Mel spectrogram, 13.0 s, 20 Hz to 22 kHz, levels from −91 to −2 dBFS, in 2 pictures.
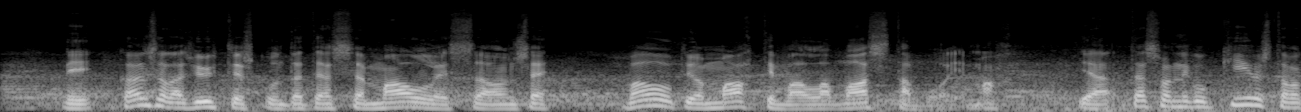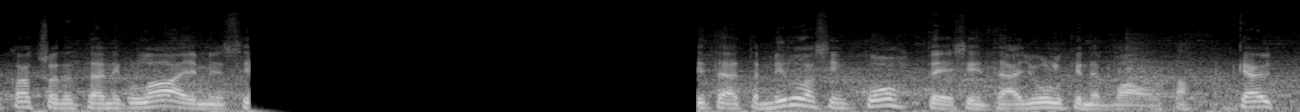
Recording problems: muffled; very; fading above 3.5 kHz
household noises; noticeable; throughout; 20 dB below the speech
murmuring crowd; noticeable; throughout; 15 dB below the speech
audio cutting out; at 8 s for 2 s

